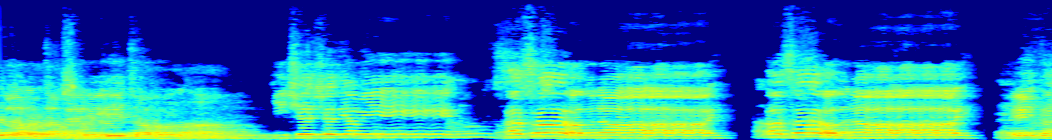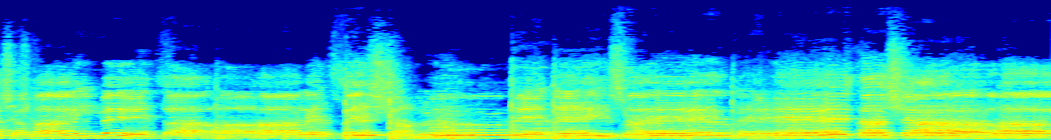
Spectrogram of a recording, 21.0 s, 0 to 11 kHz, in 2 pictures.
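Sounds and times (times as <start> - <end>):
men chanting a prayer: 0.0 - 21.0.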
